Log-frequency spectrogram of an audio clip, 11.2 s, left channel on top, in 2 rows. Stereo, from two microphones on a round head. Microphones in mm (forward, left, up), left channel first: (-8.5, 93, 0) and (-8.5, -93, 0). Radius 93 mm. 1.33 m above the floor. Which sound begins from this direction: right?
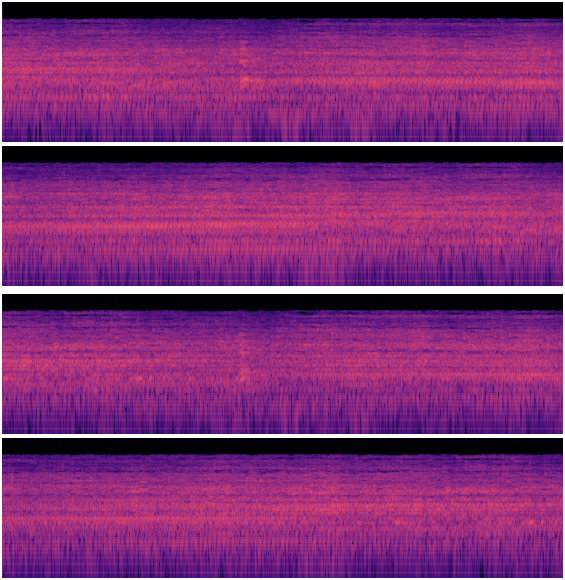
An engine running, at 0.0 s.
